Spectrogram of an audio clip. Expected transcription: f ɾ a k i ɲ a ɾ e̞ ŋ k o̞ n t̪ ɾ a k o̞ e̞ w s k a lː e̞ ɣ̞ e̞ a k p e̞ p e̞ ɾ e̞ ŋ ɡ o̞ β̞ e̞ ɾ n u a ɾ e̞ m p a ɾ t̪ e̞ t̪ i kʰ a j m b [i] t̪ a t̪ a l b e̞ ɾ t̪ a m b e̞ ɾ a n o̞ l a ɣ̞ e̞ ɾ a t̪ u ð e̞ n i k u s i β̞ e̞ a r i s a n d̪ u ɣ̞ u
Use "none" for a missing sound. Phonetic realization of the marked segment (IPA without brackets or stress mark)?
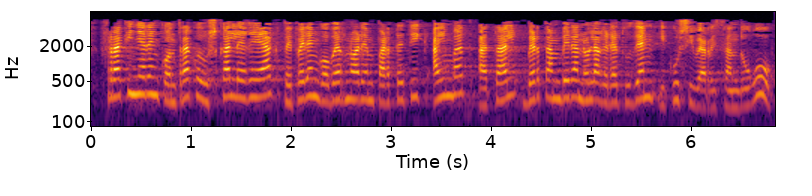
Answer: a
